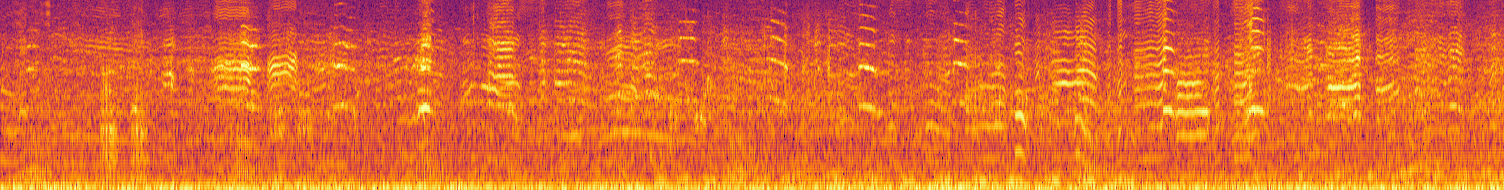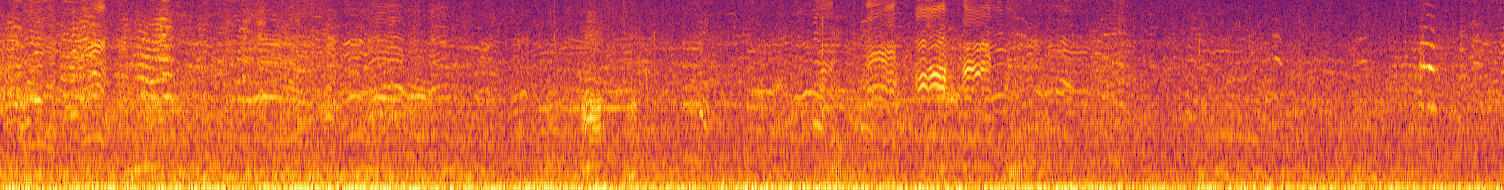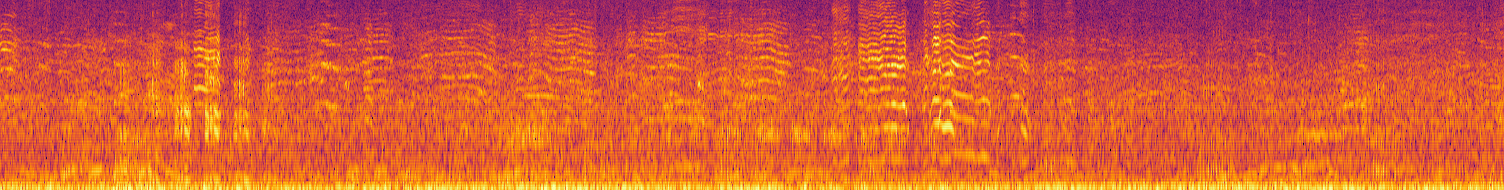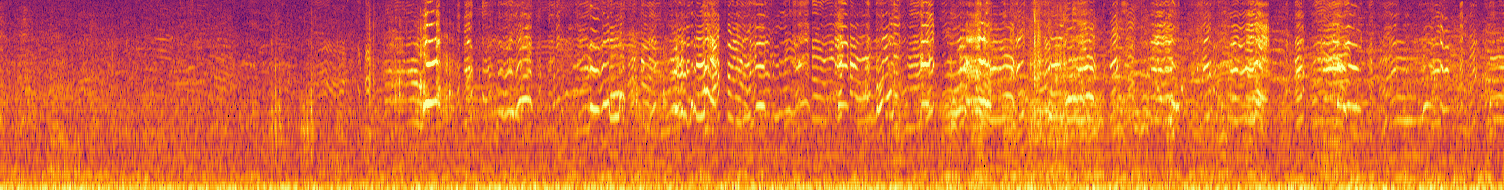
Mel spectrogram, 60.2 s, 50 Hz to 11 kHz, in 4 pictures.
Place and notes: East Riding of Yorkshire, UK - Kittiwakes ... mostly ...
Kittiwakes ... mostly ... kittiwakes calling around their nesting ledges at RSPB Bempton Cliffs ... bird calls from ... guillemot ... razorbill ... gannets ... lavalier mics on a T bar fastened to a fishing net landing pole ... some wind blast and background noise ...
Bridlington, UK, May 2017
